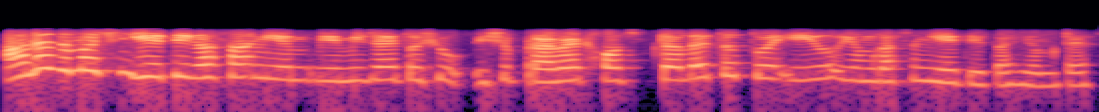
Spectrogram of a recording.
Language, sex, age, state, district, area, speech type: Kashmiri, female, 18-30, Jammu and Kashmir, Baramulla, rural, conversation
